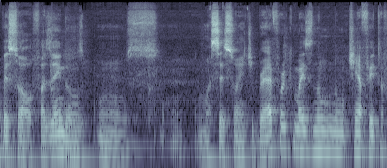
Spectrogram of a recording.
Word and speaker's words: breathwork: Fala com F mesmo, breathwork.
